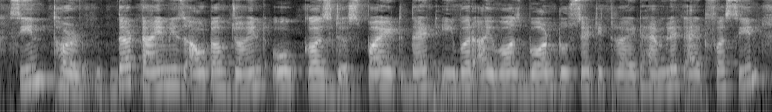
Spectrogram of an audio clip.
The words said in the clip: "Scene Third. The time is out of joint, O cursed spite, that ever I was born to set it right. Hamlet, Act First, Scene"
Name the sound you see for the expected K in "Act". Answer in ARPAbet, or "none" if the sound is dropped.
none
